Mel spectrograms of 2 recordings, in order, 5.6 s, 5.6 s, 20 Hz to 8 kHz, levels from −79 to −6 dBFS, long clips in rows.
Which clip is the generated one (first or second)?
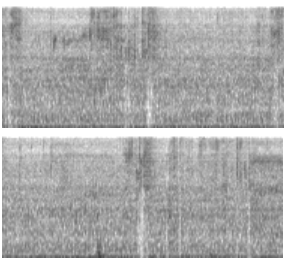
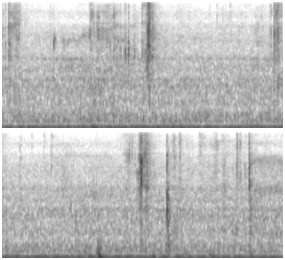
first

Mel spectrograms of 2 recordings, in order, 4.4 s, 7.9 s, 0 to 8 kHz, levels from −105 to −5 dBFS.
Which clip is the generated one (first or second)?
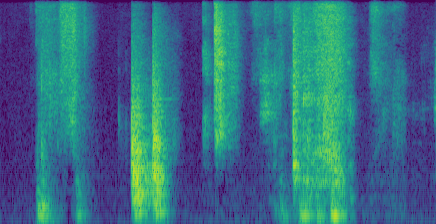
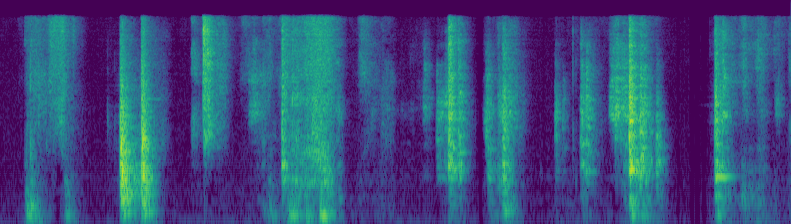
second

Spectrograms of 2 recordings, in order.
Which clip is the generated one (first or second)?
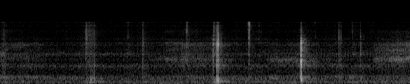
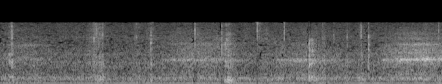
first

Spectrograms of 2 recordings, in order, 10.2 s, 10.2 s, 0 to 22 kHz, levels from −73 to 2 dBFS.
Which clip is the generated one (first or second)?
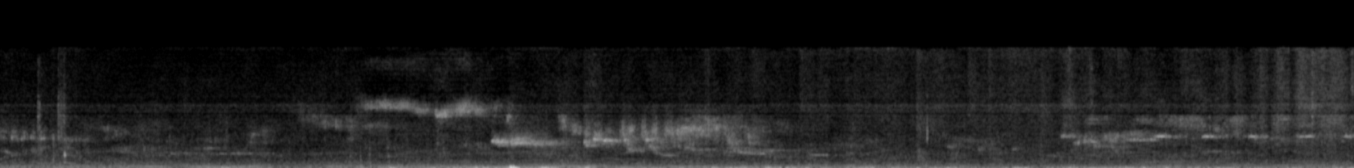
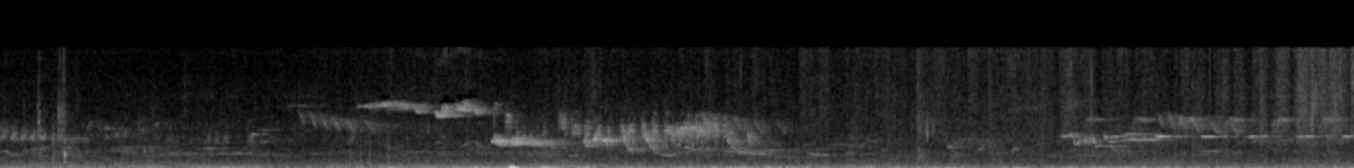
first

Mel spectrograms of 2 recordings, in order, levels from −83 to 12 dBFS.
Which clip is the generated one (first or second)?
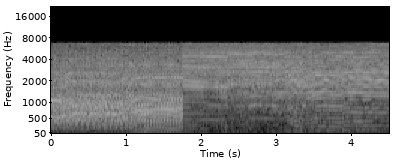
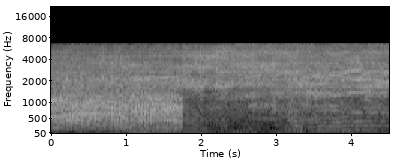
second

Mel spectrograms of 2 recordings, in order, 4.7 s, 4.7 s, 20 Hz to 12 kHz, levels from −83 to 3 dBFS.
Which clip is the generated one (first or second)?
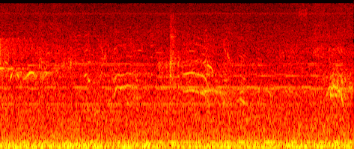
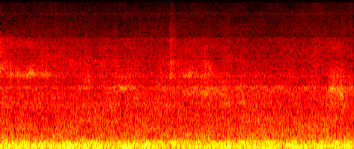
second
